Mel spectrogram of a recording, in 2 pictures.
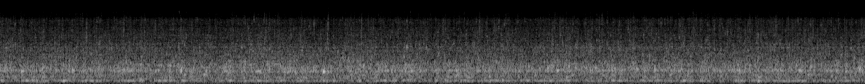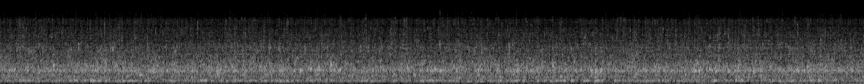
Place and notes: Boulder, CO, USA - faster flowing water
Around the bend near more intense water flow
14 February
